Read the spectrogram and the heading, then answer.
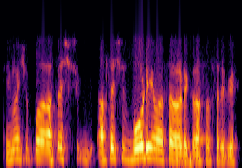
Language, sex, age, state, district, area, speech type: Kashmiri, male, 18-30, Jammu and Kashmir, Ganderbal, rural, conversation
